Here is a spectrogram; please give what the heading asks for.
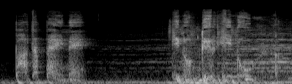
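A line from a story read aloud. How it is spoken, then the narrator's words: Hurried whisper in ear. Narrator (Italian): Agnese ebbe appena il tempo di sussurrare all'orecchio di Lucia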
